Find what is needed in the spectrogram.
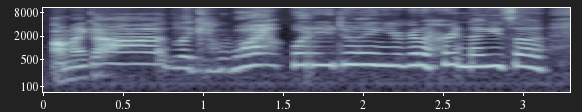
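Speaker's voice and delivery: high-pitched panicked outcry; squeaky alarmed protest; alarmed classmates. Retold or imitated. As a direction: shriek it like frightened kids watching their teacher. Classmates panic at teacher's attack.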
